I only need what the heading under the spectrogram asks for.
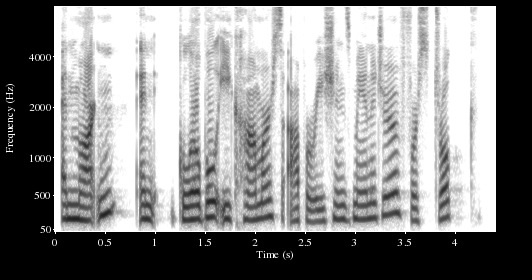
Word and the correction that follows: Stokke: Am I pronouncing it correctly? – Stokke, yeah.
